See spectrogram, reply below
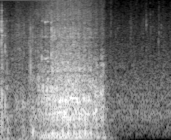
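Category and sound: animal, horse neighing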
